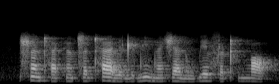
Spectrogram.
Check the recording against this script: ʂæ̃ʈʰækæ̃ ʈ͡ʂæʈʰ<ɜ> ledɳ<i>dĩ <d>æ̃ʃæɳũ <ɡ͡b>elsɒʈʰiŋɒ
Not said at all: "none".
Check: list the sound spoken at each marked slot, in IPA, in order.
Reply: æ, i, d, ɡ͡b

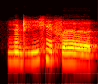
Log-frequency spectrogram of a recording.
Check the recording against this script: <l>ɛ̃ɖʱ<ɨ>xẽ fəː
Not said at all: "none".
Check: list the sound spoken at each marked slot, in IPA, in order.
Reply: n, i

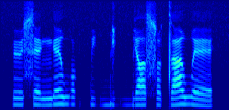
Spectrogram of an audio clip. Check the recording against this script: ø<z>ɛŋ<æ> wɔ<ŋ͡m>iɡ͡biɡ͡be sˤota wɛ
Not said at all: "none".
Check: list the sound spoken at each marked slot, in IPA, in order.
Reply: s, ɛ, k͡p

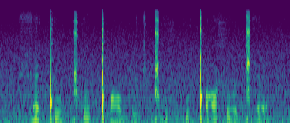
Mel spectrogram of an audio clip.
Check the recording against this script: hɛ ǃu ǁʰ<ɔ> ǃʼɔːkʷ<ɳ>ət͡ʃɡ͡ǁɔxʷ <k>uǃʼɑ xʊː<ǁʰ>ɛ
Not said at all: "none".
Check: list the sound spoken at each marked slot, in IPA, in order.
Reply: ʊ, ɳ, k, ǁʰ

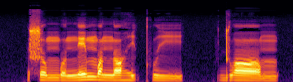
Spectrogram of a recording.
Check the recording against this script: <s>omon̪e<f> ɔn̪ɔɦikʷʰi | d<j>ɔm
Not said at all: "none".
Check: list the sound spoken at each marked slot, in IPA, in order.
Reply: s, m, w

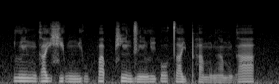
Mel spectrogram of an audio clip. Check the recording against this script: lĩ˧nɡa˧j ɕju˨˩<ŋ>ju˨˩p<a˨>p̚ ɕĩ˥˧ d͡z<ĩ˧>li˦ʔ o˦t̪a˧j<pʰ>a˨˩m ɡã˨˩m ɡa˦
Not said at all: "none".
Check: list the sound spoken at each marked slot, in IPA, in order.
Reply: ŋ, a˦, ĩ˧, pʰ

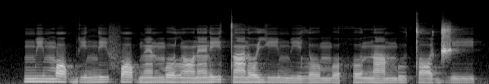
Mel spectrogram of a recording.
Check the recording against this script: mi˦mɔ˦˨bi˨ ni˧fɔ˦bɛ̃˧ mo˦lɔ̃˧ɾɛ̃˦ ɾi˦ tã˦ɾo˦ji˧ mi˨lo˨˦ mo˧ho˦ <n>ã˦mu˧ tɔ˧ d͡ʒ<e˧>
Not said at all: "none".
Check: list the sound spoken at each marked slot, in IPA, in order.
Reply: n, i˧

